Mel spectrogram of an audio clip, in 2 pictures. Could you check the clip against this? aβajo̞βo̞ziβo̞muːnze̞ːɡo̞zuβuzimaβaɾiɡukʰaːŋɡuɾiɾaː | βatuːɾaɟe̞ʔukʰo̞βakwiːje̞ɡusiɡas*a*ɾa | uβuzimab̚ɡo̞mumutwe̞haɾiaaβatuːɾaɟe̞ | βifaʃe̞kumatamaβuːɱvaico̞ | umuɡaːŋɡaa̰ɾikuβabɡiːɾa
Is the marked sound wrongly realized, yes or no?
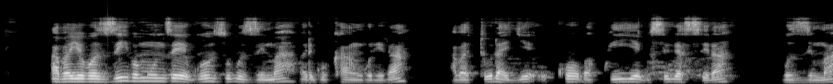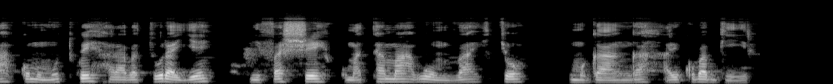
yes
